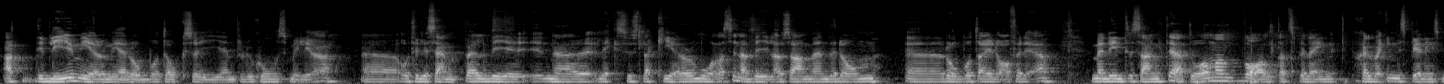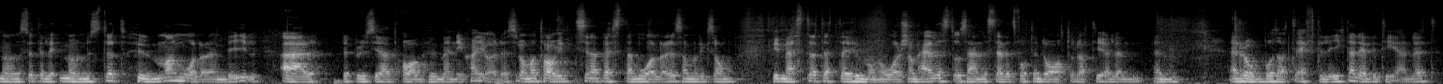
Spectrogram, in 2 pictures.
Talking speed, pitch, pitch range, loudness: 195 wpm, 125 Hz, 120-135 Hz, -24 LUFS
